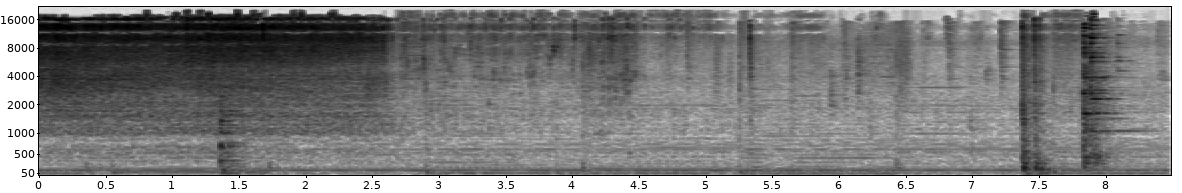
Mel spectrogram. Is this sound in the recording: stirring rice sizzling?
yes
